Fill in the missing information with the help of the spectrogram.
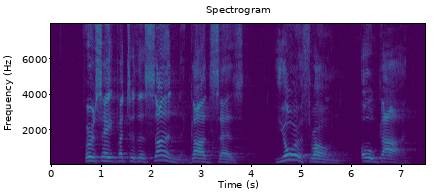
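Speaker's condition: ALS; talking a little bit funny

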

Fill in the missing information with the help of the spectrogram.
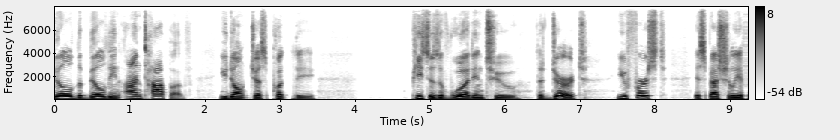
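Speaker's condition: No condition

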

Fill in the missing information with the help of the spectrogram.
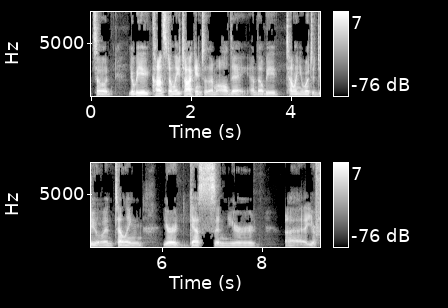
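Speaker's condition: No condition

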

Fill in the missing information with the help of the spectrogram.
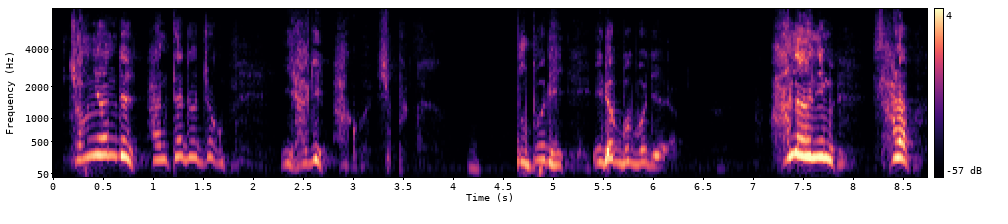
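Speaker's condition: Cerebral palsy; cervical spine c2 to c7 damaged

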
